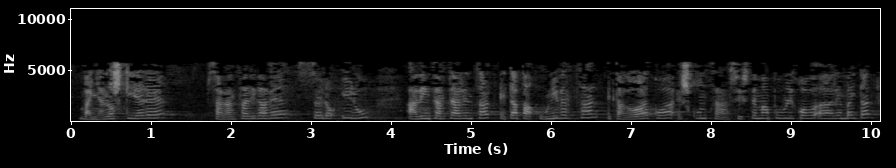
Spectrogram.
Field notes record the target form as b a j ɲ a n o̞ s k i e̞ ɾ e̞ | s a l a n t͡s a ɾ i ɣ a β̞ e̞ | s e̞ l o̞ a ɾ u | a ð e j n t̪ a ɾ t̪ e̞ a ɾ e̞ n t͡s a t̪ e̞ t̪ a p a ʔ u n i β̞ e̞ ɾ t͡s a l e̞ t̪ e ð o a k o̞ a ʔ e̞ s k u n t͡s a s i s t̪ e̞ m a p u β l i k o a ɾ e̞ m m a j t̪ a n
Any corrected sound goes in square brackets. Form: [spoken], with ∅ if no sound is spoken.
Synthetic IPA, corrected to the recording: b a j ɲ a n o̞ s k i e̞ ɾ e̞ | s a l a n t͡s a ɾ i ɣ a β̞ e̞ | s e̞ [ɾ] o̞ [i] ɾ u | a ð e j n t̪ a ɾ t̪ e̞ a ɾ e̞ n t͡s a t̪ e̞ t̪ a p a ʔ u n i β̞ e̞ ɾ t͡s a l e̞ t̪ [a] ð o a k o̞ a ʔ e̞ s k u n t͡s a s i s t̪ e̞ m a p u β l i k o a ɾ e̞ m [b] a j t̪ a n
